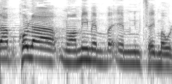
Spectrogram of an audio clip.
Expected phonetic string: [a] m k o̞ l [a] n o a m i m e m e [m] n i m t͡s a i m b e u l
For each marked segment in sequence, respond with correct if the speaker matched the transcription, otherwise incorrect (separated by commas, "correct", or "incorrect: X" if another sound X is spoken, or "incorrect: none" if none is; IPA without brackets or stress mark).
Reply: correct, correct, correct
